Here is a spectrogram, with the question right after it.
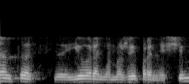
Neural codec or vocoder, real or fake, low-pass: none; real; 3.6 kHz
